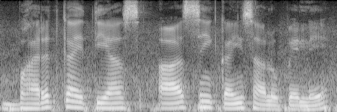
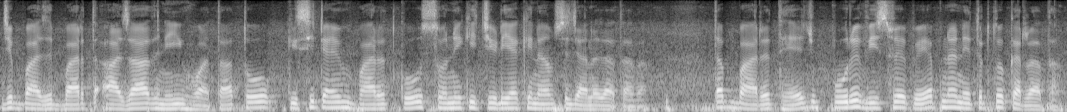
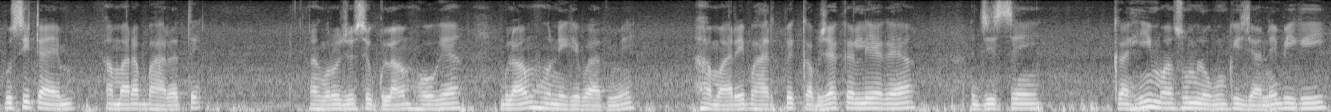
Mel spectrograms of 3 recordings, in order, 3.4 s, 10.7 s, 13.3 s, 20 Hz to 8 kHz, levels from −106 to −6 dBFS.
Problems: none marked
